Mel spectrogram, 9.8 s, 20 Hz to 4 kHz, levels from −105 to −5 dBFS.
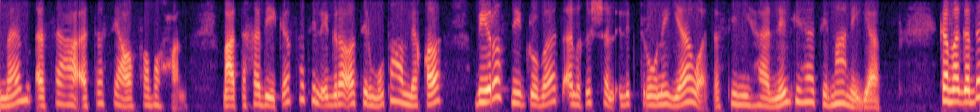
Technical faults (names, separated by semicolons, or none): noise suppressor applied to music or sounds; sound cut by the noise suppressor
